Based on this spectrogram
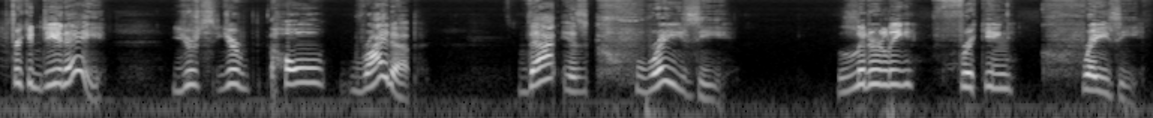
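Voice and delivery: really pissed. Real, not acted. Vlogger venting anger at viewers, heated rant. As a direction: let real anger push the pitch up. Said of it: "very pissed right now".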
